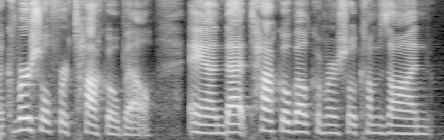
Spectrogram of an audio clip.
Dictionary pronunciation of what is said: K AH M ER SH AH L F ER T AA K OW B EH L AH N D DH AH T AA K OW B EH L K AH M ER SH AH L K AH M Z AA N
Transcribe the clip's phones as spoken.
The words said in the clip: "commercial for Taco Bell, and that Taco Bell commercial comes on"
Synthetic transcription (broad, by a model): K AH M ER SH L F ER T AA K OW B EH L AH N DH AH T AA K OW B EH L K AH M ER SH L K AH M Z N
